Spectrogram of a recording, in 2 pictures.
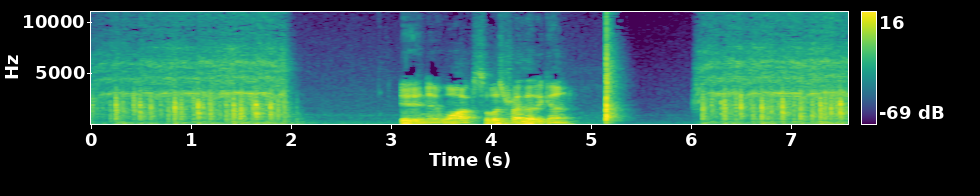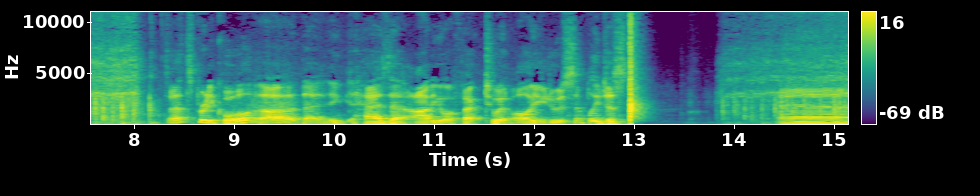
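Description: Small motors of a toy robot whir and buzz in bursts.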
